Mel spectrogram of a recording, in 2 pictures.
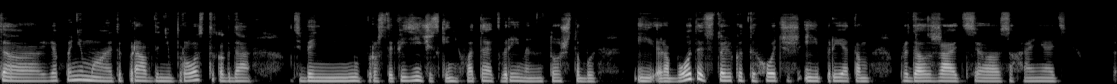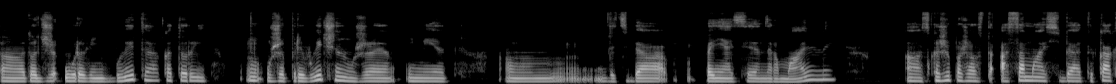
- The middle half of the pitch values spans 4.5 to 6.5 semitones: No, narrow, 2.6 semitones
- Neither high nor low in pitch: Yes, medium, 155 Hz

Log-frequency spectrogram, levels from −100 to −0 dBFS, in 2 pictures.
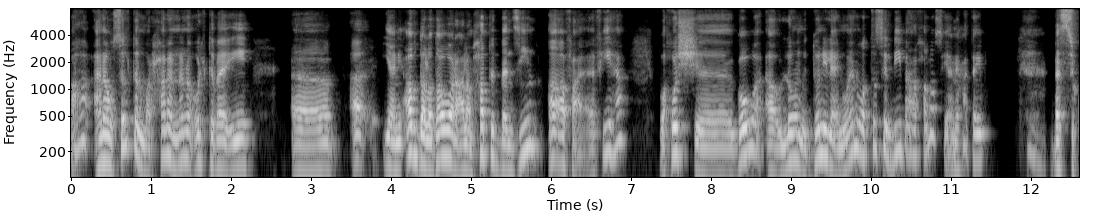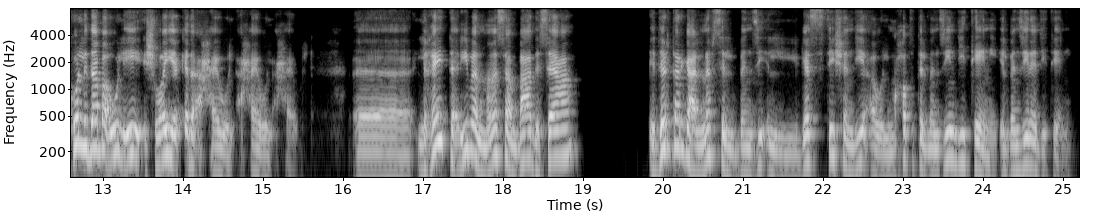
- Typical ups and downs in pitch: No, wide, 8.1 semitones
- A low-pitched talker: No, medium, 160 Hz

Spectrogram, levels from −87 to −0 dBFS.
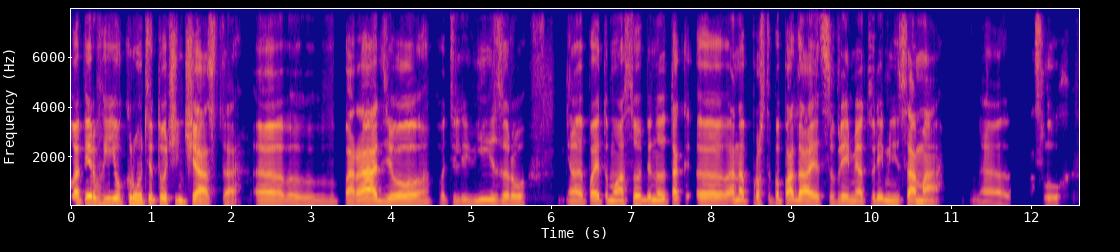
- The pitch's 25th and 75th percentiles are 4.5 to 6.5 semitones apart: Yes, average, 4.9 semitones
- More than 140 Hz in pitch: No, low, 110 Hz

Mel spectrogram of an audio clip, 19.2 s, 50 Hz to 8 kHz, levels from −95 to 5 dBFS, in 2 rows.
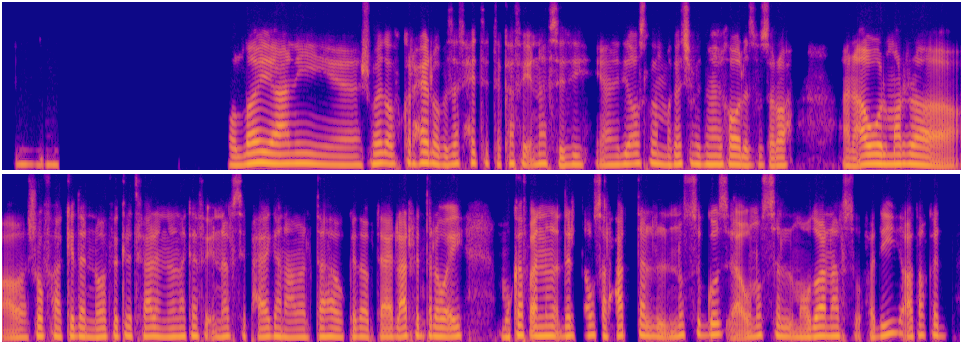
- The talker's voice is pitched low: No, medium, 160 Hz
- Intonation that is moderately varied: No, narrow, 1.9 semitones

